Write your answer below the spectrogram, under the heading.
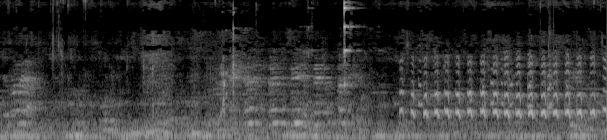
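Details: Meerkat baby kept at home taking milk for the first time; after a few seconds of soft rustling and low murmurs, a fast, steady series of squeaky chirps begins and continues to the end.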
